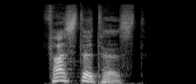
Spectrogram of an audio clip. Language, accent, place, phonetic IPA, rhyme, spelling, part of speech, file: German, Germany, Berlin, [ˈfastətəst], -astətəst, fastetest, verb, De-fastetest.ogg
- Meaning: inflection of fasten: 1. second-person singular preterite 2. second-person singular subjunctive II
